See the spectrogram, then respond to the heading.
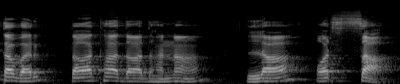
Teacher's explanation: इन सभी वर्णों का दंत उच्चारण स्थान होता है। तो जब भी आप प्राय त, थ, द, ध, न ये सारे वर्णों को बोलते हैं तो आपकी जीभ प्राय दांतों को स्पर्श करती है। अर्थात इसीलिए इन सभी वर्णों का दंत उच्चारण स्थान होता है।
